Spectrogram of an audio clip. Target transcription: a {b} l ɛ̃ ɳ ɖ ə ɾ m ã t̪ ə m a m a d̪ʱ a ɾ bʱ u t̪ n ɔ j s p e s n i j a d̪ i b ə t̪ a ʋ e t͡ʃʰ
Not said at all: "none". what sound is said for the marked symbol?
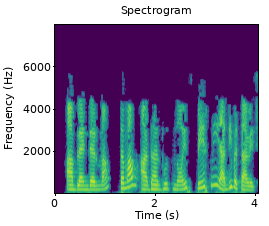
b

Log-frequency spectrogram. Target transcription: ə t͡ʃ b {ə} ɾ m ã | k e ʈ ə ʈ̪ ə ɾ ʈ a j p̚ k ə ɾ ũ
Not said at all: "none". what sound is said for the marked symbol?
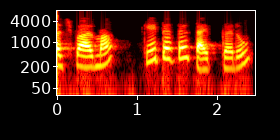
a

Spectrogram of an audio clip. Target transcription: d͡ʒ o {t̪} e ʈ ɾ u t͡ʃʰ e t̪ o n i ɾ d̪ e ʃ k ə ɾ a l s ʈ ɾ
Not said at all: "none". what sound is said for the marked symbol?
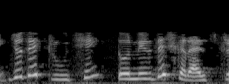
t̪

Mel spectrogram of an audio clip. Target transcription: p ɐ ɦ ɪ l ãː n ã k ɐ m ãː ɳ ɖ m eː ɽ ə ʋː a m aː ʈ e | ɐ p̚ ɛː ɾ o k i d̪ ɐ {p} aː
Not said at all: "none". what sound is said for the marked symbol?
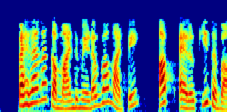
b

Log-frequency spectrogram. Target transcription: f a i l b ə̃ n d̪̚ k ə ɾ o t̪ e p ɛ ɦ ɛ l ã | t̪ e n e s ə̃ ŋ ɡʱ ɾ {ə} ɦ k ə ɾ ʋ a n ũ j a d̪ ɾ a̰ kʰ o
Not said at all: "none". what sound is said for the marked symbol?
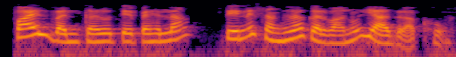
ə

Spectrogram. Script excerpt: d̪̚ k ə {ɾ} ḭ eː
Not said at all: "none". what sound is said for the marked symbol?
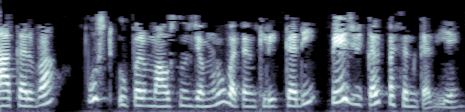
ɾ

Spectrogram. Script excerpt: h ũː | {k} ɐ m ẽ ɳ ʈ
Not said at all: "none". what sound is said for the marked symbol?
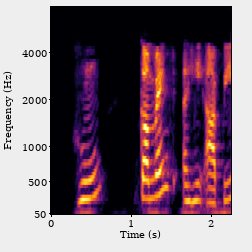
k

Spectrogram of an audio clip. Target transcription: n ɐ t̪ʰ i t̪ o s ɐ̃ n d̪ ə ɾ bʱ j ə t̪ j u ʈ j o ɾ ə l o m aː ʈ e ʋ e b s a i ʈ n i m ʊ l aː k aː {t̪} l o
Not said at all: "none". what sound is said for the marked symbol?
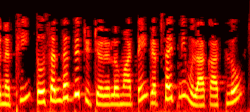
t̪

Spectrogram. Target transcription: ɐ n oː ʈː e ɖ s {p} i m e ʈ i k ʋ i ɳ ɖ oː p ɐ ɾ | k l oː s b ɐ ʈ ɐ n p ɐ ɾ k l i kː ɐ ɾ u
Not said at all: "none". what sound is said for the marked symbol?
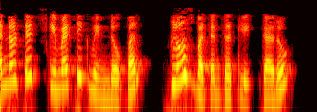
k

